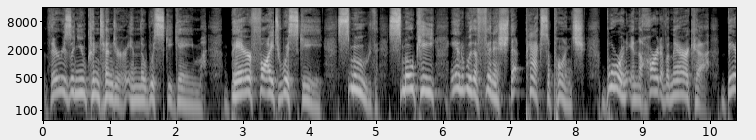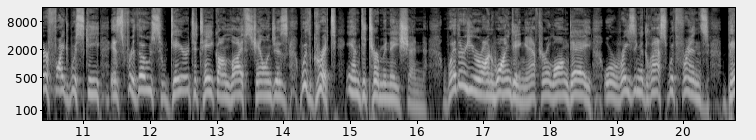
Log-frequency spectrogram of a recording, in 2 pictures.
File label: accent USA; Bear Fight Whiskey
